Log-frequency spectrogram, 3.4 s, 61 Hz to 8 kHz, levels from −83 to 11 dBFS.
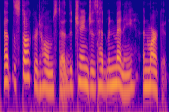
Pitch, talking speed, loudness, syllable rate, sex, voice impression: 195 Hz, 195 wpm, -18 LUFS, 5.4 syllables/s, female, very feminine, adult-like, slightly fluent, intellectual, elegant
